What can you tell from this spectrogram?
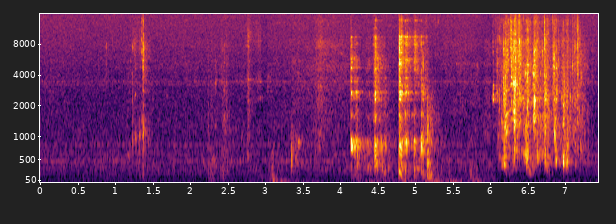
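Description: Grey plastic storage lids being set on and screwed onto glass mason jars of iced tea, with lemon handled over the jars: a few light clicks and taps, then sharper knocks of plastic on glass about four seconds in, and a quick run of clicking near the end.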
